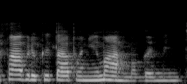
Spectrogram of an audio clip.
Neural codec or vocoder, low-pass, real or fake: codec, 24 kHz, 3.1 kbps, DualCodec; 7.2 kHz; fake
